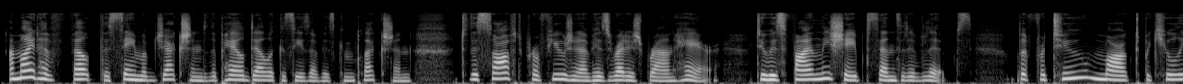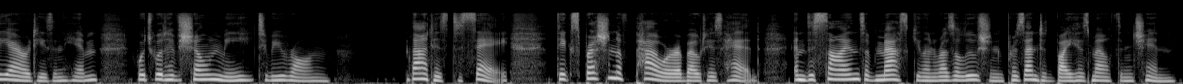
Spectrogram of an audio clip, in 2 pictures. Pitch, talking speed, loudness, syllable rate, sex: 200 Hz, 165 wpm, -20 LUFS, 5.0 syllables/s, female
